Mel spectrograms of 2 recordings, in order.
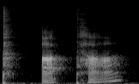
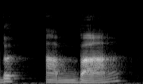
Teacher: the voiceless ones, p, t, and k, are all aspirated, meaning that there's a big puff of air that comes out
